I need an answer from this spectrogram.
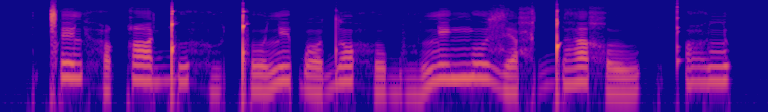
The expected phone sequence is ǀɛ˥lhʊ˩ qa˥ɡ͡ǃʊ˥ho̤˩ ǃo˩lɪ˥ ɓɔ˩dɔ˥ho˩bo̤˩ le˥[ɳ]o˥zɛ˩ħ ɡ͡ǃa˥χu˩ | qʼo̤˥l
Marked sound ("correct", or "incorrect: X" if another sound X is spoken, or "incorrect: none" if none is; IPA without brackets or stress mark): incorrect: ŋ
